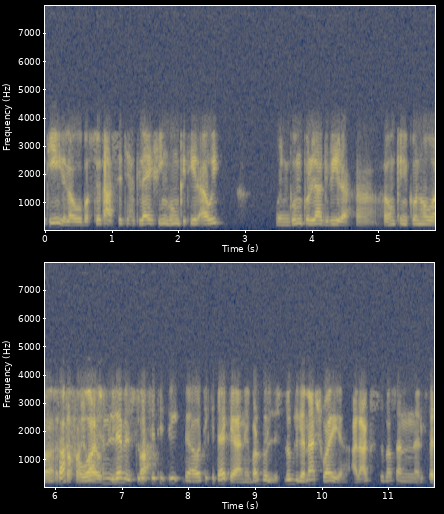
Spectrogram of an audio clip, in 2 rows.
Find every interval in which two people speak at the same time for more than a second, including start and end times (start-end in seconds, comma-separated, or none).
5.9-7.5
